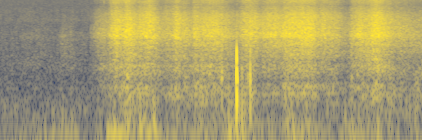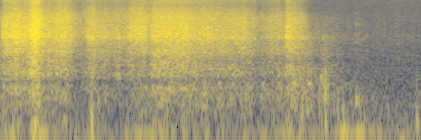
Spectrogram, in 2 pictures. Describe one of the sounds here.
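A plastic bag rustles and crinkles loudly.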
